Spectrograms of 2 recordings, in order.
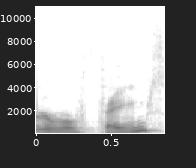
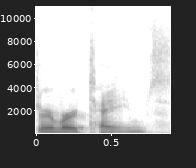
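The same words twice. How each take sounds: First: Thames begins with a soft th sound. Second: Thames begins with a plain t sound. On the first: The speaker calls it wrong. "It's not river Thames" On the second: The speaker calls it right. "it's river Thames"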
